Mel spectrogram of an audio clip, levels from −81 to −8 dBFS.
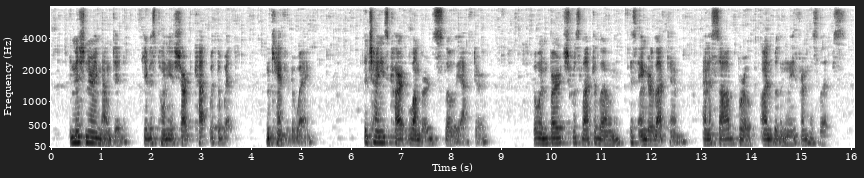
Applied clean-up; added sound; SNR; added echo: classical method WPE with log-MMSE.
